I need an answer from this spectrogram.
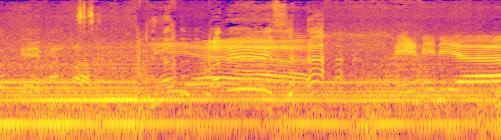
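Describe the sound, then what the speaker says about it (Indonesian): A speedboat ride on the sea off Aceh, Indonesia, with a loud, steady outboard engine drone and rushing water throughout, and people talking over the engine noise. "Iya, naik speedboat."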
